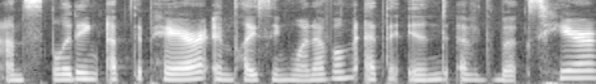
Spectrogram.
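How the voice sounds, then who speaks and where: With a Texas accent, a woman speaks at a moderate pace. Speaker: home decor vlogger. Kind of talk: tutorial voiceover narration. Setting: at home.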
